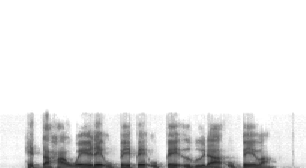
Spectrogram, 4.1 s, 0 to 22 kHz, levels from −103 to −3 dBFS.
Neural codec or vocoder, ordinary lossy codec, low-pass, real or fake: codec, 16 kHz, 4 kbps, X-Codec, HuBERT features, trained on general audio; Opus, 64 kbps; 7.2 kHz; fake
